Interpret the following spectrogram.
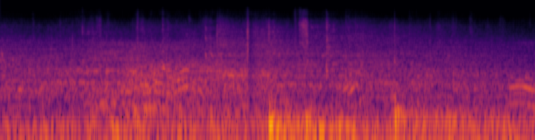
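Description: Badminton rally in a large sports hall: sharp racket strikes on the shuttlecock, the loudest about two seconds in, over a steady reverberant din of play and voices.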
